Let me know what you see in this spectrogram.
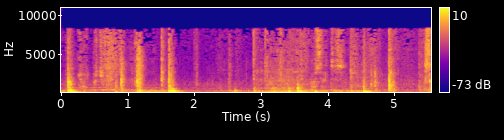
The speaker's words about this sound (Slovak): prechádzacie stoličky, ktoré jedným, jedným pohybom sa dajú zložiť aj tak spraviť, aby sno sa dalo na nej sedieť. A máme tu aj detskú verziu.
